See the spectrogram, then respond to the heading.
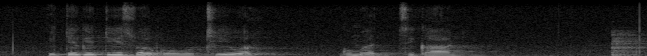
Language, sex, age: Xhosa, male, 19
